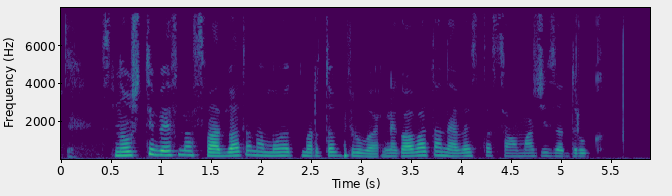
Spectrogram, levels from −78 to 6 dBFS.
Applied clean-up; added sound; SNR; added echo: neural diffusion model UNIVERSE++.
